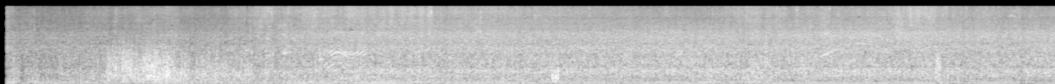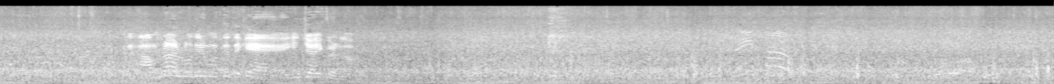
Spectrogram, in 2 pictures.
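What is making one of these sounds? Wind rumbles across the open water.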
